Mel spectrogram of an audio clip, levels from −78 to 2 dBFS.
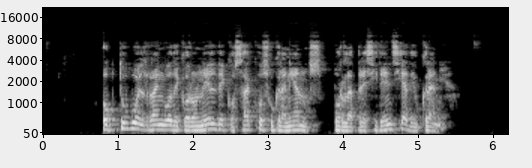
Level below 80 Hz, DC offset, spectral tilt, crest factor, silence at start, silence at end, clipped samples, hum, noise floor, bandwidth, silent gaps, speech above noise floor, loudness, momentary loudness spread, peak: -46 dBFS; under 0.1%; -4 dB/octave; 14 dB; 0.8 s; 0.75 s; under 0.1%; none; -68 dBFS; 9.4 kHz; none; 55 dB; -12 LUFS; 5 LU; 0 dBFS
